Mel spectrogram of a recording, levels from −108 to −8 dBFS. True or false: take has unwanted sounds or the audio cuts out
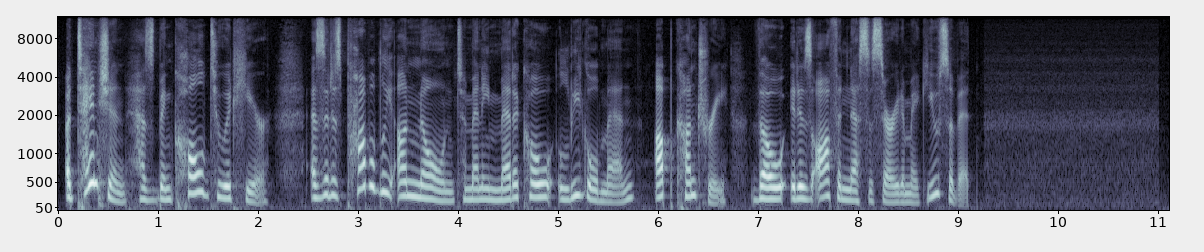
false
